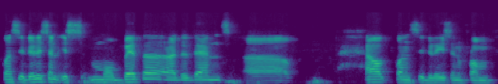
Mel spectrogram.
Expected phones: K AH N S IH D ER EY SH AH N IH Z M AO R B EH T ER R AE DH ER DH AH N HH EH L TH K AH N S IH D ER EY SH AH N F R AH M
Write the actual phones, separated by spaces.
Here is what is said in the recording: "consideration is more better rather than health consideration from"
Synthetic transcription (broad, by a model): K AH N S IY D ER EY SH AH N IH S M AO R B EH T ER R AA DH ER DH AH N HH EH L T K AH N S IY D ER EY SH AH N F R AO M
